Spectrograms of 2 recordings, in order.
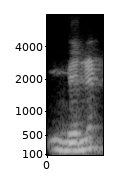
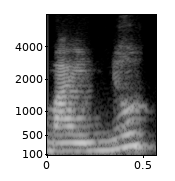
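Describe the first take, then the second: First: The word begins with a short 'min' sound. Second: The word begins with a long 'my' sound. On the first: A unit of time. "मिनट होता है" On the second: Something very small. "जिसको हम माइन्यूट बोलते हैं"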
